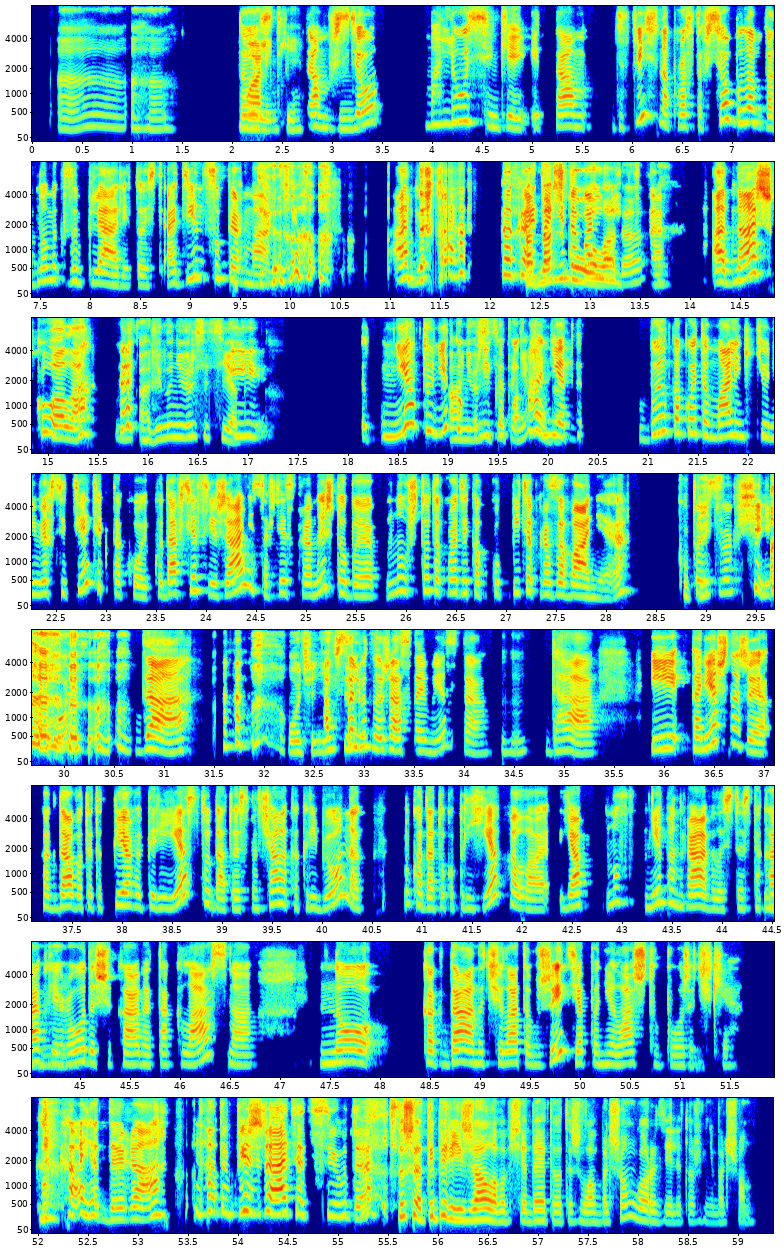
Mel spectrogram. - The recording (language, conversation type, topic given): Russian, podcast, Какой переезд повлиял на твою жизнь и почему?
- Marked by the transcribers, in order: tapping; other noise; laugh; other background noise; laughing while speaking: "одна"; chuckle; laugh; laugh; laughing while speaking: "какая дыра, надо бежать отсюда"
